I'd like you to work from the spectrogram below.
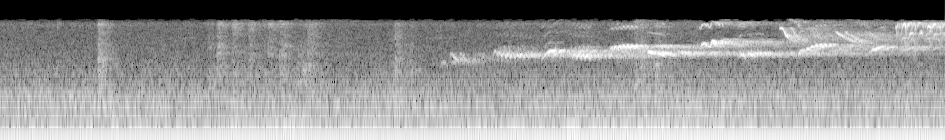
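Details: Morning song of a common blackbird in a backyard, a bright fluting phrase entering after a quiet start, rising into squeaky high twitters near the end, with a steady low outdoor hum underneath.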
